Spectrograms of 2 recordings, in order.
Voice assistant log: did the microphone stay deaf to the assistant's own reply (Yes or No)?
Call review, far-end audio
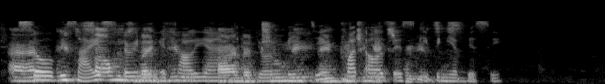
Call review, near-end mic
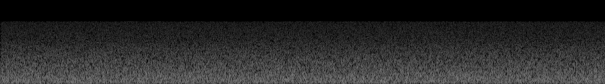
Yes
